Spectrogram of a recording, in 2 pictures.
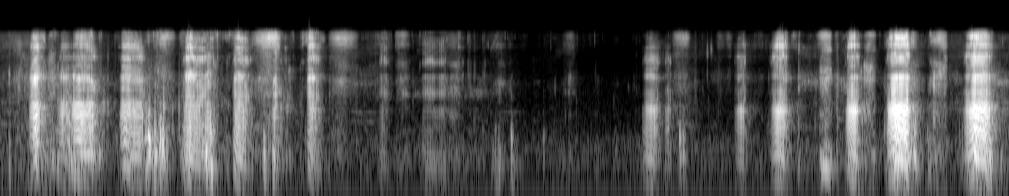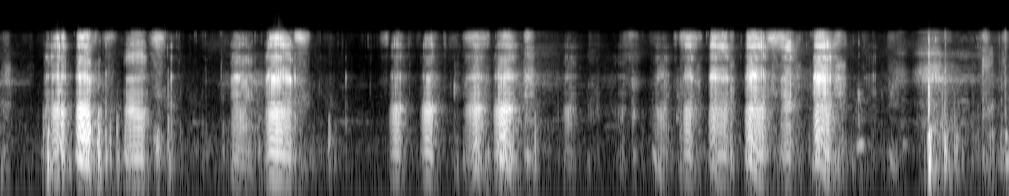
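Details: A Shih Tzu at play with its favorite pig toy growls and snorts in dense, raspy runs, pausing briefly around five and ten seconds before launching into further vigorous bouts of wheezy grumbling.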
